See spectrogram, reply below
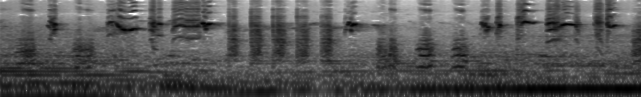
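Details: ['Singing male Javan myna, recorded as a tutor for other mynas to learn from, gives a dense run of harsh scratchy bursts broken by thin high whistles, over a low background hum.']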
